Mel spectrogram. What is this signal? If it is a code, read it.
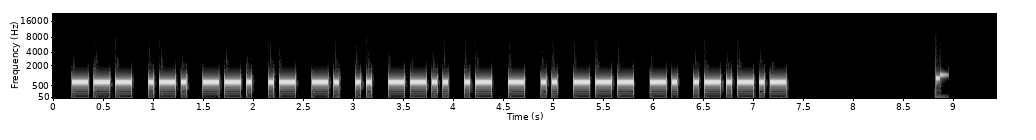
Morse code, heard as a keyed tone, about 21 wpm, 700 Hz. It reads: ORGANIZATION.
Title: Sentences from Top 1000 Words - Review Part 6 - 22wpm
